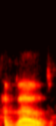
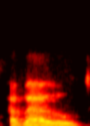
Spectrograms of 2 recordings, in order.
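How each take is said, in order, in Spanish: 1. El diptongo suena como el estándar habitual. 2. El diptongo suena diferente, como el acento que se escucha. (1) "No es about" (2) "El diptongo es otro"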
